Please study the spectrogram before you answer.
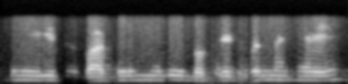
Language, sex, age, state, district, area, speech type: Marathi, male, 18-30, Maharashtra, Washim, urban, conversation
